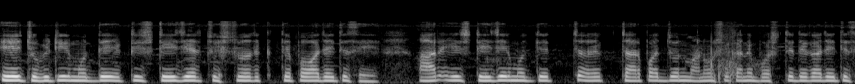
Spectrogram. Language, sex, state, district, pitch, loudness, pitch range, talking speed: Bengali, male, Assam, Hailakandi, 180 Hz, -20 LUFS, 175-185 Hz, 145 wpm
